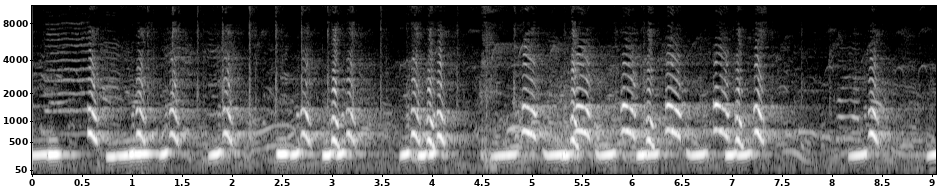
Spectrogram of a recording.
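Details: Heart and Brave, a siamang pair at Chiba Zoological Park, Japan, singing together on 12 November 2022: dense overlapping series of sharp rising barks over steady low booming hoots, quickening mid-clip, then trailing off.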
